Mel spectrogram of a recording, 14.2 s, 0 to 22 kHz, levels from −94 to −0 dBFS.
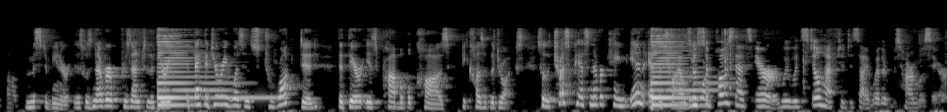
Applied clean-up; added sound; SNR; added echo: classical method Wiener filter.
